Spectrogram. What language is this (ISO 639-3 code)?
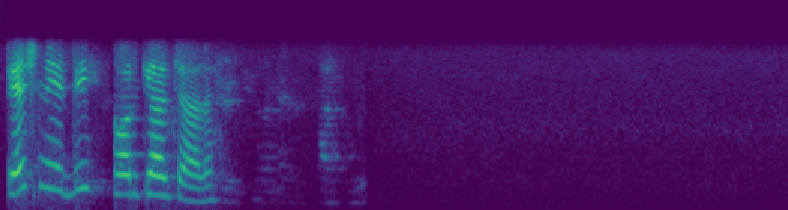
doi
